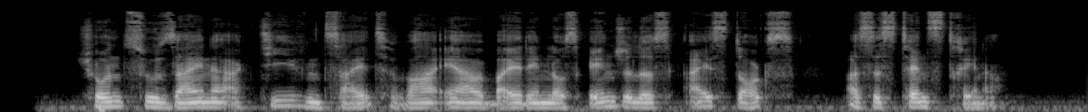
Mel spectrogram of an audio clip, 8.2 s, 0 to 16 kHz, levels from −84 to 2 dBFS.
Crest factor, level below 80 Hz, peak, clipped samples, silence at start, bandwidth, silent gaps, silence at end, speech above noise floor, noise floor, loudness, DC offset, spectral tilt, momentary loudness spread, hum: 18 dB; -50 dBFS; -8 dBFS; under 0.1%; 0.35 s; 11.5 kHz; none; 0.6 s; 27 dB; -52 dBFS; -27 LUFS; under 0.1%; -5.5 dB/octave; 10 LU; none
